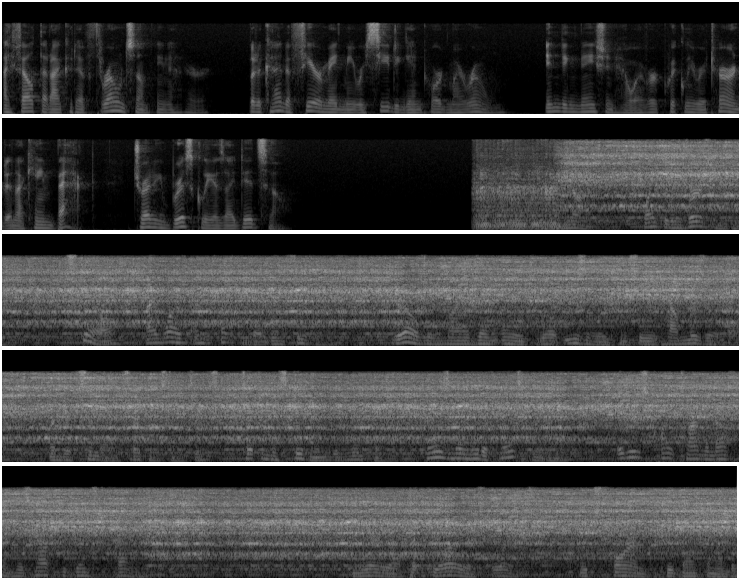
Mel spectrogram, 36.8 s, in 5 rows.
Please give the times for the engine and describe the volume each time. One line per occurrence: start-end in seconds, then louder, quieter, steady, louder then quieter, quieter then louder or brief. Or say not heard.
12.1-36.8 steady.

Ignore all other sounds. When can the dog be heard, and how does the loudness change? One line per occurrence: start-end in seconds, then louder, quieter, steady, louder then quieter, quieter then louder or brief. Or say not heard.
not heard.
